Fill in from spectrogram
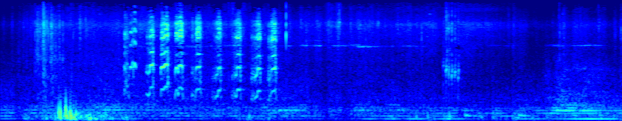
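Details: Pet rainbow lorikeets, newly acquired, talking: a quick burst of about eight evenly spaced, harmonic-rich chattering notes over roughly two seconds, then a single higher squeak and quieter background.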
